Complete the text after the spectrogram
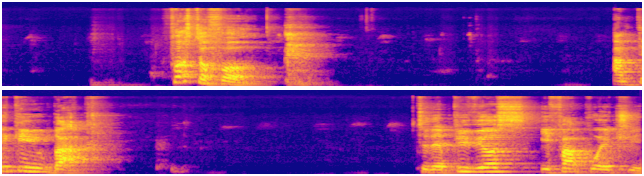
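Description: A man speaks calmly and close up, in short bursts with pauses.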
